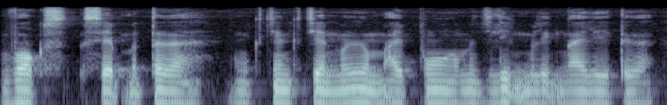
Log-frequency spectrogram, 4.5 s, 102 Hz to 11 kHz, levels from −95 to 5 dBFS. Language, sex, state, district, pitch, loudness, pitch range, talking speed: Wancho, male, Arunachal Pradesh, Longding, 100 Hz, -21 LUFS, 95-100 Hz, 190 wpm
